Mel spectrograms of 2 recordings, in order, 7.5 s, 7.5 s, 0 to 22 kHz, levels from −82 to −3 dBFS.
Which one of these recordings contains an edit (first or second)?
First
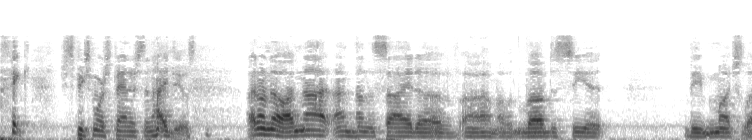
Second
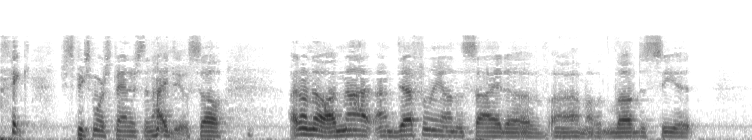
first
